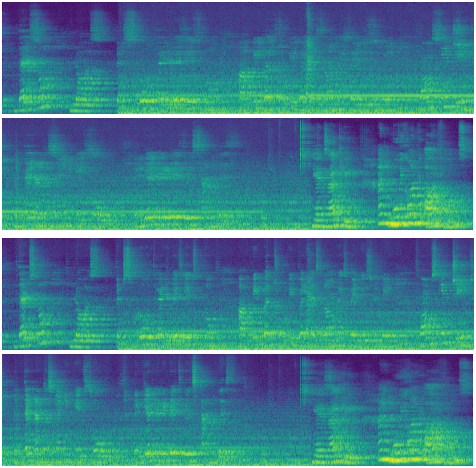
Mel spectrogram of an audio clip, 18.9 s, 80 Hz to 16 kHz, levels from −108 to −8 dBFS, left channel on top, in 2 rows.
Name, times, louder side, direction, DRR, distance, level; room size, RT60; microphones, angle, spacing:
voice 1, 0.2-1.1 1.3-1.9 2.3-8.1 8.3-11.5 11.9-13.9, right 1 dB, 90° right, 1 dB, 6.7 m, -28 dB
sound 1, 2.3-15.6, equal, 30° left, 1.6 m, -21 dB
voice 2, 15.6-16.4 17.0-18.7, right 1 dB, 70° left, -1 dB, 6.9 m, -18 dB
26.0 x 20.5 x 9.9 m, 2.2 s
head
